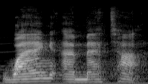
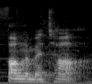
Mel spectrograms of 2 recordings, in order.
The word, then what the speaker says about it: Whangamata: On the other side of the country, for instance, you may think a place is pronounced Wangamata when it's actually pronounced Whangamata.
